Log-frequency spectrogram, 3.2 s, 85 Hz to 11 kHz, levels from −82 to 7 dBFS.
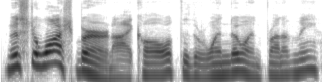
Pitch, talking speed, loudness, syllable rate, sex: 150 Hz, 205 wpm, -18 LUFS, 4.6 syllables/s, male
